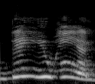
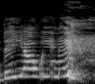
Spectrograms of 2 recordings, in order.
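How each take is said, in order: First: Spelling D U N letter by letter, wrong on purpose; D U N spelled out as a joke misspelling; misspelled letters. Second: Spelling D O N E letter by letter, a bit higher; D O N E spelled out properly to hammer it home; correct spelling. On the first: Reviewer jokingly spells D U N to stress she quit the book. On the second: Reviewer corrects herself, spelling D O N E with emphasis. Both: Shown as a demonstration. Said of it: "I'm done".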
